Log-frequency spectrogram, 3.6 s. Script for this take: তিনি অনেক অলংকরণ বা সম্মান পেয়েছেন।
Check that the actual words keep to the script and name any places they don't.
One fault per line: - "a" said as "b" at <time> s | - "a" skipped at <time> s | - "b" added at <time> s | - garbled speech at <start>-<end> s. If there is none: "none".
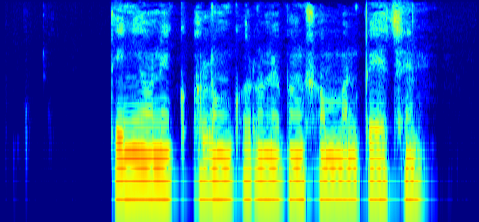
- "বা" said as "এবং" at 2.0 s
